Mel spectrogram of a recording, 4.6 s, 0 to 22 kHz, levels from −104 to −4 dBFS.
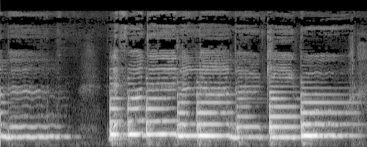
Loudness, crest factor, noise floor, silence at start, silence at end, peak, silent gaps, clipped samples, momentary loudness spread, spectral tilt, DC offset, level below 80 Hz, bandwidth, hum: -17 LUFS; 14 dB; -49 dBFS; 0 s; 0.05 s; -2 dBFS; none; under 0.1%; 12 LU; -5 dB/octave; under 0.1%; -60 dBFS; 16.5 kHz; none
